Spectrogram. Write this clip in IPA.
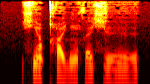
ç ĩ qʰ ɛ ʎ õ θ ɛ ç ɪː

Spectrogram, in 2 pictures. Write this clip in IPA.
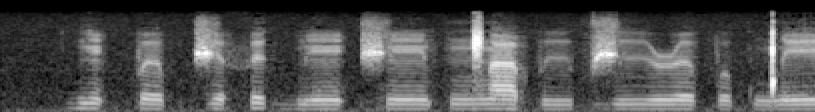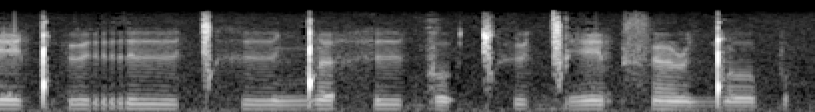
ɡ ẽ ʔ p əː p t͡ʃ ɘ θ ɘ ɡ͡b ẽː ʔ ʃ ẽː p ŋ͡ǁ a p ɨː p ʒ ɨː ɹ ə p o p ŋ͡ǃ eː ǃʼ ʉ r ɨː ǀʰ ɨː ŋ͡ǃ ə h ɨ ɡ o ʔ ǀʰ ʉ ɡ͡ǀ eː p s ə̃ ɹ ŋ͡ǃ o p

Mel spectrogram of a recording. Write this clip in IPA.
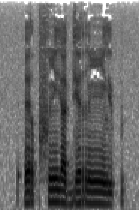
ʔ e ɾ ə p f ĩ j ɛ bʲ e r ĩː lʲ ʉ p

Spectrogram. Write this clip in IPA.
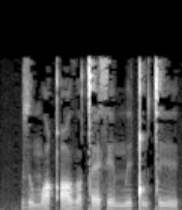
z u m ɔ qʼ ɔ ð ɔ ǀ ɛ s e m ɪ ǃ u ǀ ɪ

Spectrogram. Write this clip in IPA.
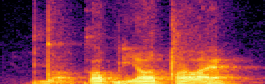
dˤ ḭ k ɒ b iː tˤ æ

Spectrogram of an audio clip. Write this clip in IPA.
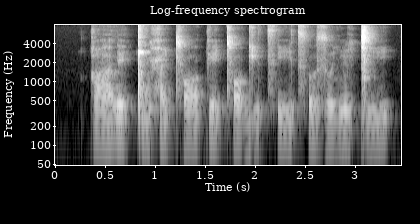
q a l e ǃ ũ ħ i cʰ ɔ k e cʰ ɔ ɡ i t͡sʼ i t͡sʼ ʊ z ʊ ʎ ũ ǀ i

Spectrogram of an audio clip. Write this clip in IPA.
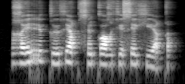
ʁ e r y k ʏ x eː q s ə̃ k ɔ ʁ xʲ ɐ s e xʲ e q

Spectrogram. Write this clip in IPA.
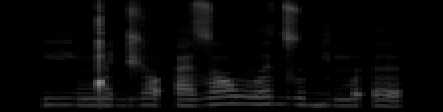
vʲ ø ŋ͡ǃ ə d͡ʒ ɔ ʔ a z ɔ v ə d͡z u bʲ ø m ə ʔ ə

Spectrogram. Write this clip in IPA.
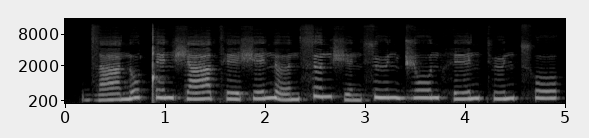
d͡z aː˩˧ n o˥ ǃ e˥ n ʃ aː˧˥ tʰ e˧ ʃ e˧˥ n əː˩˧ n s ə˥ n ʃ ɪ˩ n s ʉ˥ n d͡ʒ oː˥ n h ɪː˧˥ n tʰ ʉ˧˥ n t͡sʰ o˥

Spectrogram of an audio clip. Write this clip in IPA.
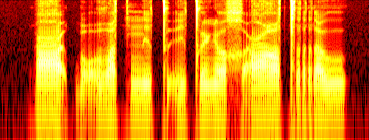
ʕ ə̰ ɓ ṵ ðˤ ɤ t n i t̪ ḛ i̯ t̪ ɛ ɳ ɤ χ ə̰ ʕ u tˤ r u

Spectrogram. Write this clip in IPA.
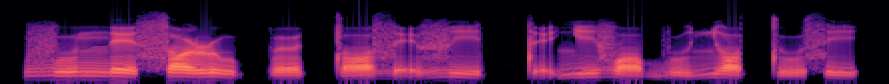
v u˦ n e˦˨ s ɔ˦ ɭ u˦˨ pː ɵ˨ tː ɔ˨ z ḛ˨ v i˦˨ tː ḛ˨ ʎ i˦ v ɔ˨ b u˨ ʎ ɔ˦˨ tː u˨ s i˦

